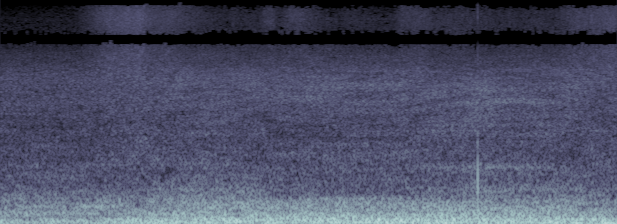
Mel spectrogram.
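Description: Istobal M'Start rollover car wash running, its green and black Carlite side brushes spinning and scrubbing against the car, heard from inside the car's cabin as a steady low rumble.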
